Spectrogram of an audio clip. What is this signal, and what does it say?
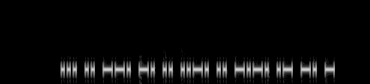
Morse code, heard as a keyed tone, about 40 wpm, 700 Hz. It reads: SIGNIFICANT
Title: Sentences from Top 1000 Words - Review Part 6 - New Word Drill - 40wpm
